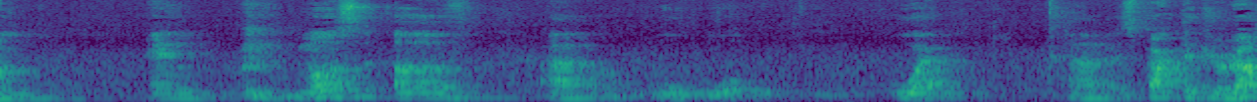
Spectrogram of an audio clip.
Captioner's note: cough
